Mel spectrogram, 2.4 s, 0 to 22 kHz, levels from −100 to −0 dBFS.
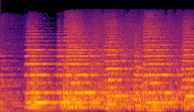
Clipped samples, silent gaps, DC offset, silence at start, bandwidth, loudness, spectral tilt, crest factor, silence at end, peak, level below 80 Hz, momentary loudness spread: under 0.1%; none; under 0.1%; 0 s; 15 kHz; -18 LUFS; -4.5 dB/octave; 14 dB; 0 s; -4 dBFS; -50 dBFS; 5 LU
